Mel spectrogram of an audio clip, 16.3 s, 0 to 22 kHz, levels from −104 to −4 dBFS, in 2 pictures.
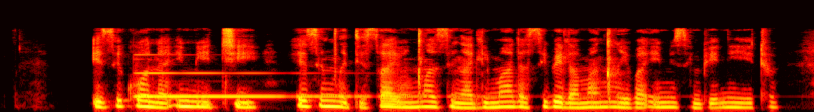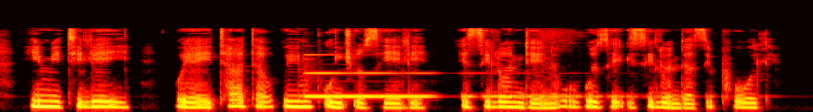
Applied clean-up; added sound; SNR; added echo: neural mask model RNNoise.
